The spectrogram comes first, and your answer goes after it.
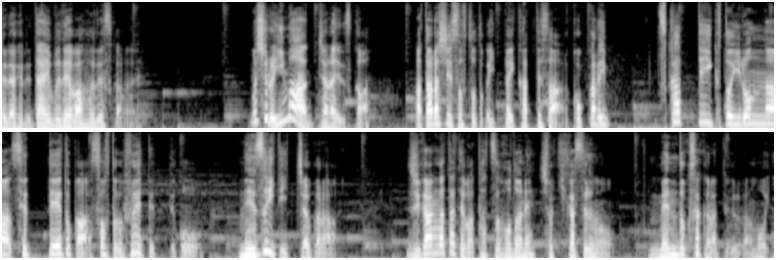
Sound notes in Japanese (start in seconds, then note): none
